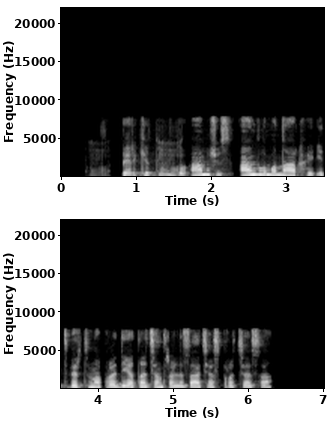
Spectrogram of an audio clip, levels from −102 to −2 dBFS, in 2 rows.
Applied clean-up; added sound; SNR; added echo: neural mask model DeepFilterNet 3.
